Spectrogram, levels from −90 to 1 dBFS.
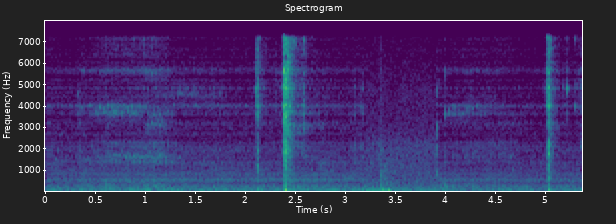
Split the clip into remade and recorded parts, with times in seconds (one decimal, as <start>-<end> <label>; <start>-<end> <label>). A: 0.0-3.2 remade; 3.2-3.9 recorded; 3.9-5.4 remade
